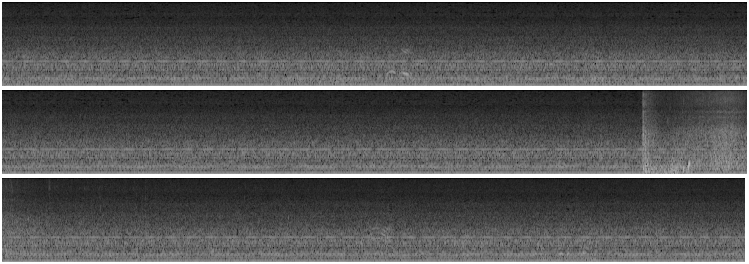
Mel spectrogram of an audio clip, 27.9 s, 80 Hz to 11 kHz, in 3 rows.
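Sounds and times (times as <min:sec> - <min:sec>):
steady mechanical hum: 0:00.0 - 0:27.9
body splashing into pool: 0:17.3 - 0:19.9.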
